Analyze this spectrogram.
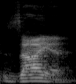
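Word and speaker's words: זין: Zayin. It's pronounced Z, like our English letter Z has a Z noise when you pronounce it.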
